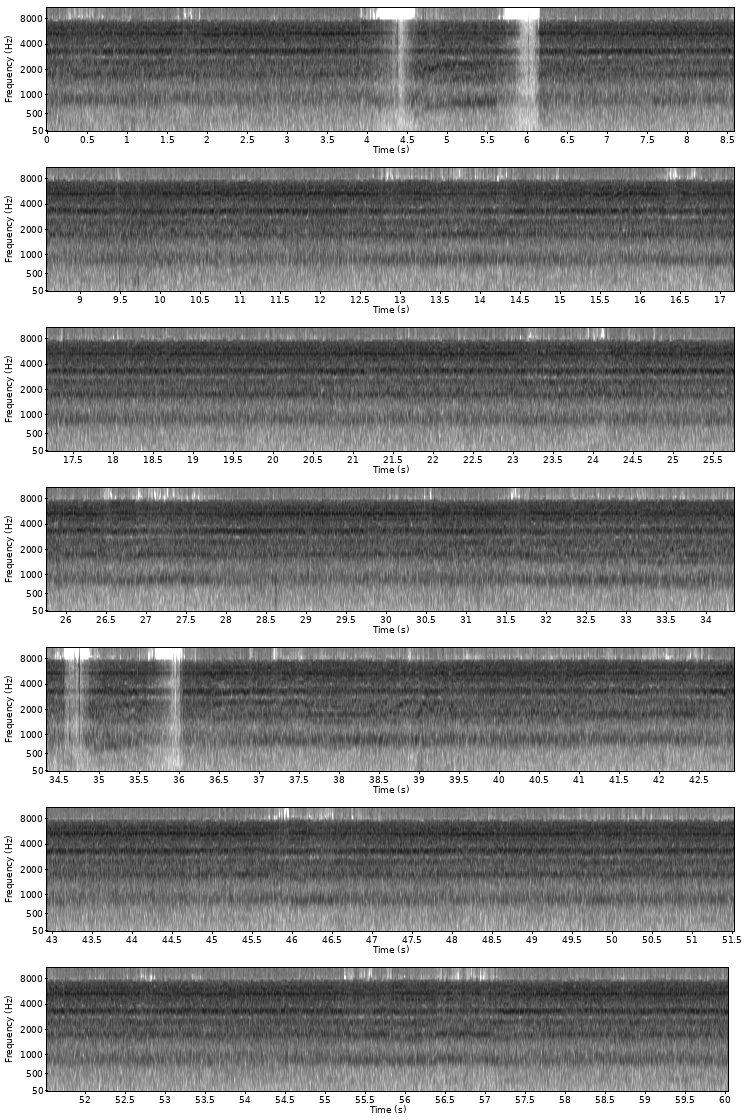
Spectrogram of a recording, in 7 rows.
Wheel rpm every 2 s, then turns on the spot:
230, 220, 140, 140, 230, 230, 220, 230, 230, 230, 230, 230, 230, 220, 220, 230, 220, 150, 150, 210, 210, 220, 220, 230, 230, 230, 230, 220, 230, 220.
none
